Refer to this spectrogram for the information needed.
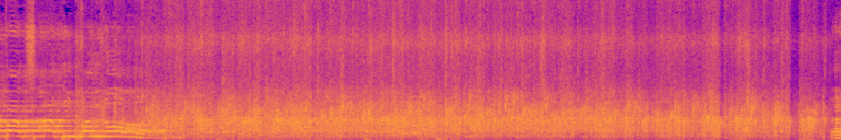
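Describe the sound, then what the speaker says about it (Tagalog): A loud, sustained round of applause from a church conference congregation rises as a voice fades out at the start, then continues as a dense wash of crowd clapping to the end. "Isang masigabong palakpak sa ating Panginoon!"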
